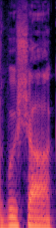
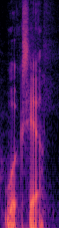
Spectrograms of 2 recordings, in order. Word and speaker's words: wuxia: I was just a horrible Westerner just pronouncing all the letters. Yeah. But it's, yeah, it's wuxia.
